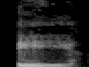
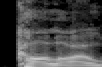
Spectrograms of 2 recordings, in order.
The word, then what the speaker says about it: Carlisle: It's Carlisle. You don't pronounce the S. Carlisle Way.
